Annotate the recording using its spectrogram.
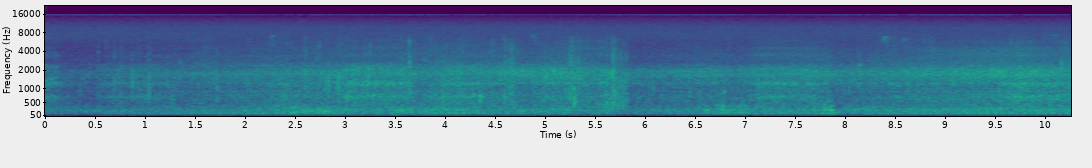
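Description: Wind buffeting a camcorder's built-in microphone in a steady rumbling rush, with a few brief knocks from the camera being handled.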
